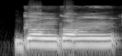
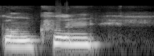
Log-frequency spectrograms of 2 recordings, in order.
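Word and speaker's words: Gonggong: On this same theme of flooding, we have um Gong Gong, a dwarf planet here. I think it's pronounced Gongkun at almost 6° of Pisces conjunct the North Node.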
